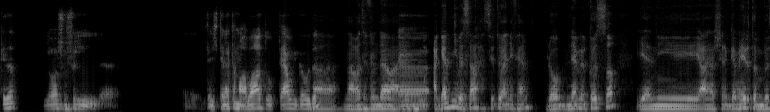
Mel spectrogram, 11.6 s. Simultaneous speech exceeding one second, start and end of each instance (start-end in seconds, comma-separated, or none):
none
